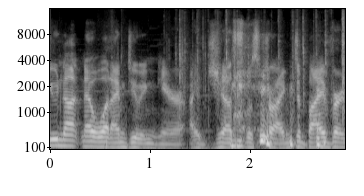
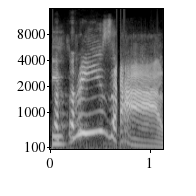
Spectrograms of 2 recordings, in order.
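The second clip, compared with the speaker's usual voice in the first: put-on goblin voice, higher; 3 dB louder than usual. Greeting a goblin by repeating its name in goblin voice. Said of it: "I didn't use my best goblin".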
